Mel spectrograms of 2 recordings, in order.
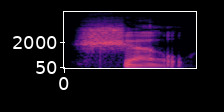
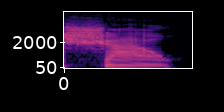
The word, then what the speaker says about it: Shou: i will say is in the original japanese his first name is pronounced show but in the inc uh well in the english dub they do it as shao hm so you can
